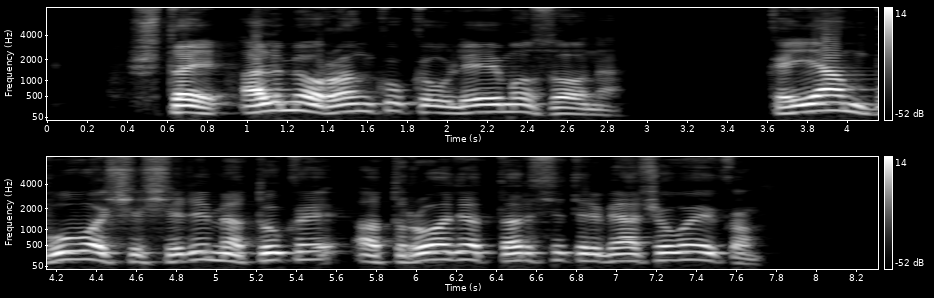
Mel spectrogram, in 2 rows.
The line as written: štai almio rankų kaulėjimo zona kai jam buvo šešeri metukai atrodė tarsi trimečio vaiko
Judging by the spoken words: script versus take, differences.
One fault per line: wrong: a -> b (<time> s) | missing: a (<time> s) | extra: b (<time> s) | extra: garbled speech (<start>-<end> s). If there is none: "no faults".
no faults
